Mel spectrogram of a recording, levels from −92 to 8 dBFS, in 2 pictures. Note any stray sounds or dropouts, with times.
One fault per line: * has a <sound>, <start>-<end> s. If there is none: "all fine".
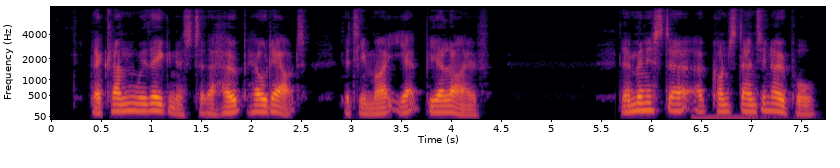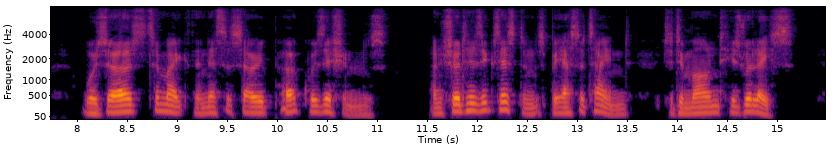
all fine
